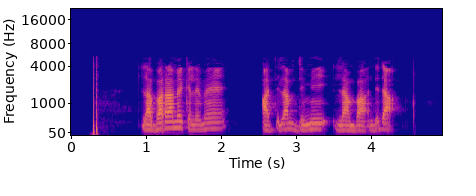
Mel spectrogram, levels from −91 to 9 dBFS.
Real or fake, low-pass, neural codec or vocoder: real; 5.4 kHz; none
